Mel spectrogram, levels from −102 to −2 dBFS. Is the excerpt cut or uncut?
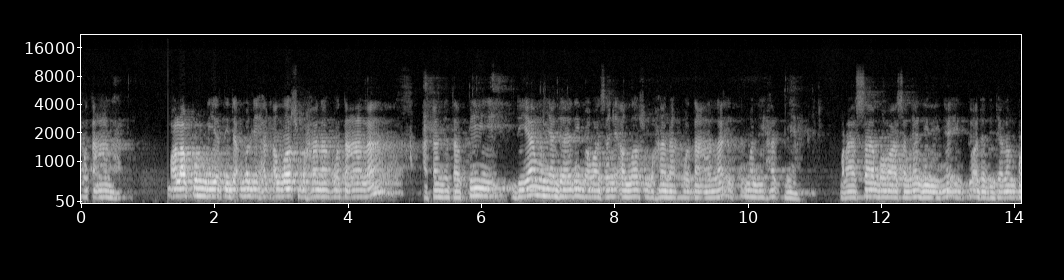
cut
